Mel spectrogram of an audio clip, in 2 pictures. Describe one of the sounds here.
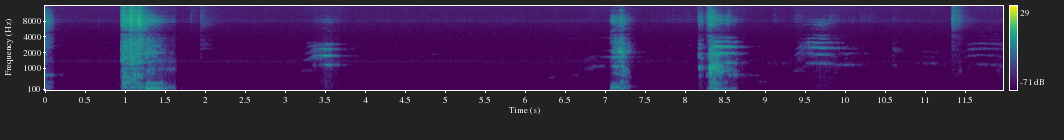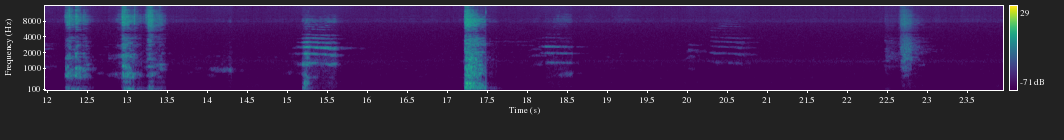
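Dishes knock and clink at a sink now and then.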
